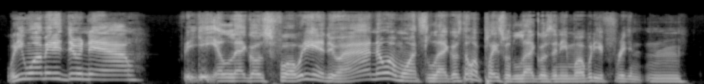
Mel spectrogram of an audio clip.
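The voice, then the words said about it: Imitates another person's voice. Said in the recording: “That was an impression of my mother, but it wasn't that accurate.”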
